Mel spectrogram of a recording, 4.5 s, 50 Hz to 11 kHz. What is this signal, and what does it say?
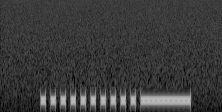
Telephone call progress tone (North American plan), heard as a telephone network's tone, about 350, 440 Hz, 0.1 s on and 0.1 s off. Stutter dial tone.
